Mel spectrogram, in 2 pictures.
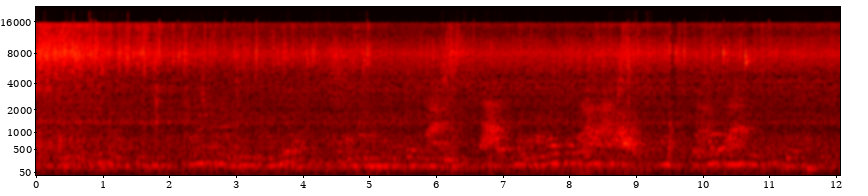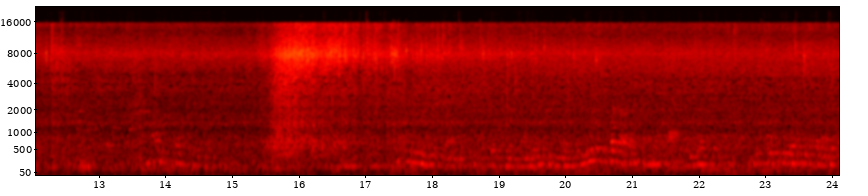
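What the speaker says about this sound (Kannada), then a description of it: "ಇವಾಗ ಎಣ್ಣೆಯಲ್ಲಿ ಕರಿಬೇಕು" Breadcrumb-coated onion rings frying in hot oil give a steady, fairly quiet bubbling sizzle throughout, with a brief louder hiss partway through, and some soft background noise.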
